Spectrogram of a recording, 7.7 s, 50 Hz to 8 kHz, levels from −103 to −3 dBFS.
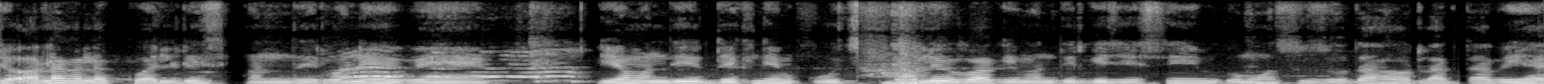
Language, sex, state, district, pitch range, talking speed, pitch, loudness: Hindi, male, Bihar, Muzaffarpur, 160-180 Hz, 180 wpm, 165 Hz, -23 LUFS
